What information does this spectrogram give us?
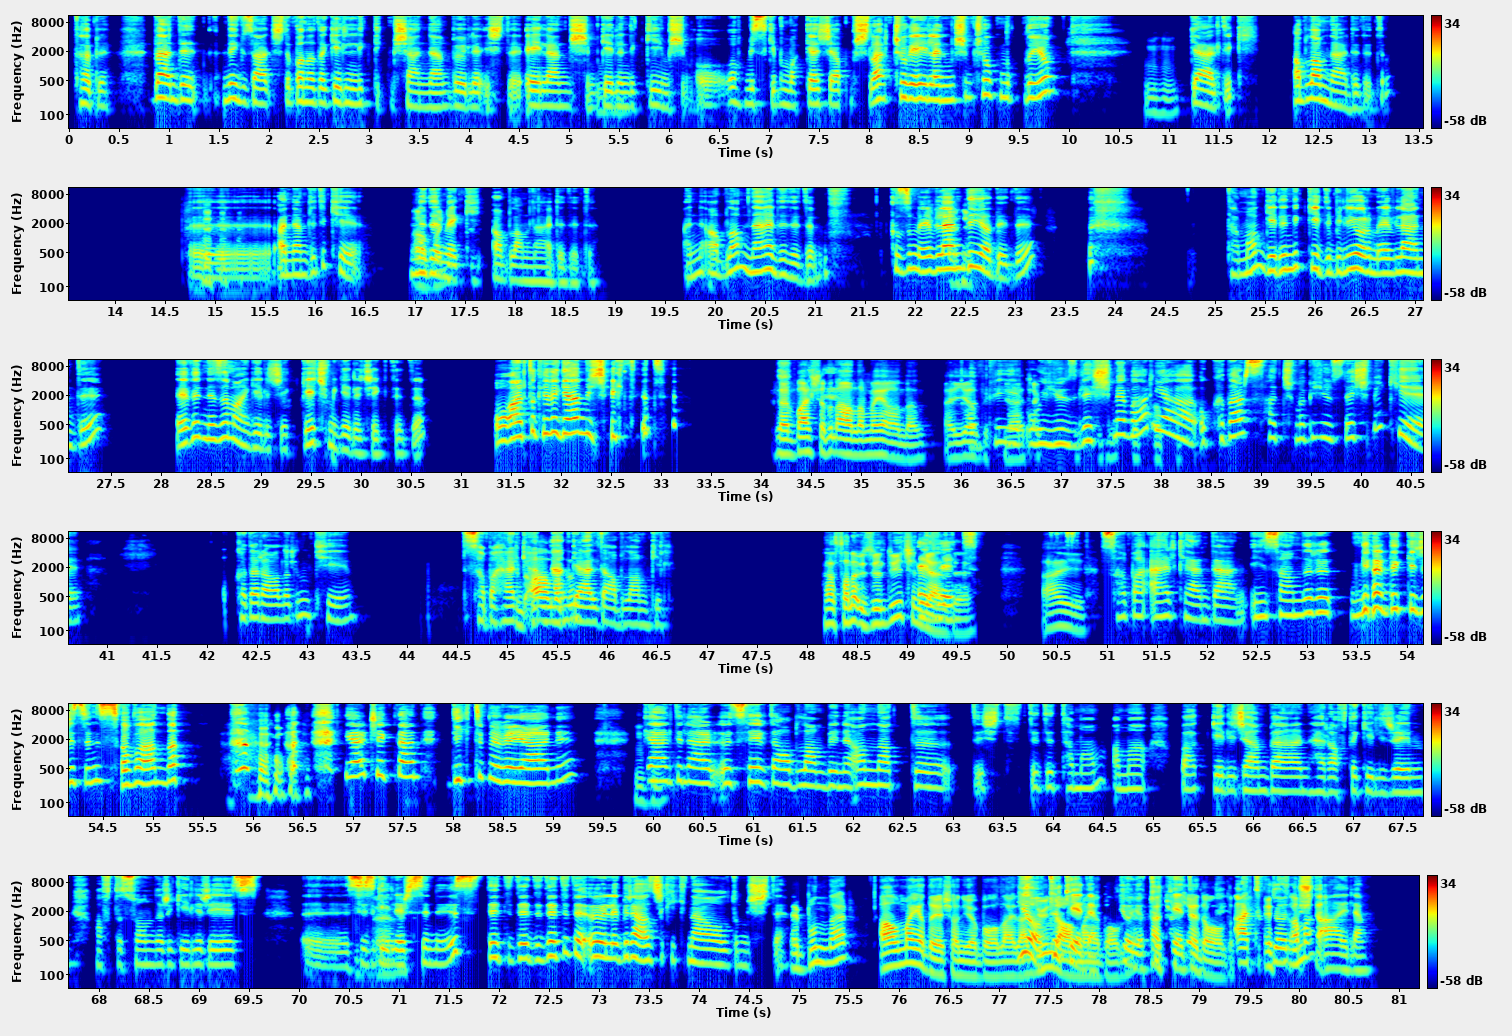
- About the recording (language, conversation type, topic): Turkish, podcast, Çocukluğunuzda aileniz içinde sizi en çok etkileyen an hangisiydi?
- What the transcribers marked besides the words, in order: chuckle; chuckle; unintelligible speech; chuckle; laughing while speaking: "gelmeyecek. dedi"; sniff; other noise; tapping; other background noise; laughing while speaking: "gerdek gecesinin sabahından"; chuckle; lip smack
